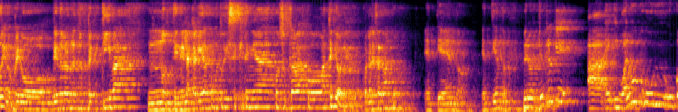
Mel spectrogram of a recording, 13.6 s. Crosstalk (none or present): none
